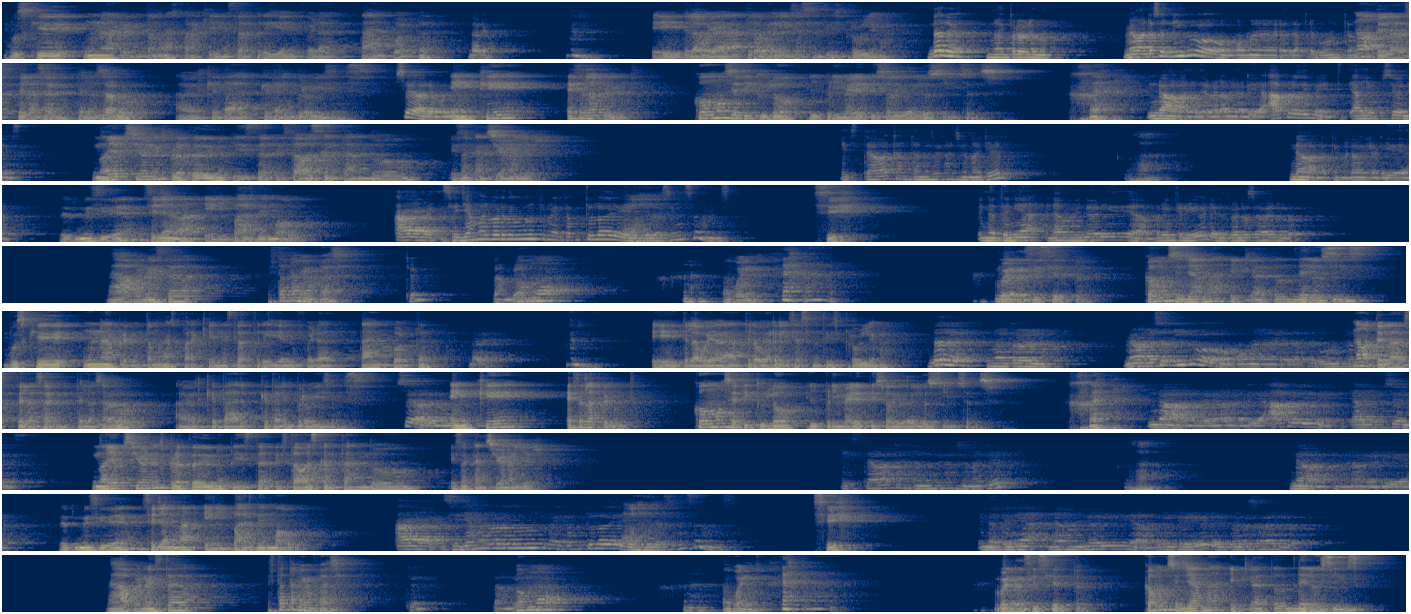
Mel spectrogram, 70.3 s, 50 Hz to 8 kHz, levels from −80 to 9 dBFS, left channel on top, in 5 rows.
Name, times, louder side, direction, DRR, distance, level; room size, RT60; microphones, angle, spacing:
voice 1, 0.0-3.3 3.6-4.3 5.7-5.9 6.5-8.9 13.5-15.4 15.8-17.7 18.5-19.2 19.7-20.3 21.0-24.0 24.7-25.3 29.0-32.2 32.6-33.5 39.4-39.7 42.8-45.2 48.4-48.7 50.3-50.7 57.3-58.2 59.0-59.7 61.4-61.8 63.5-64.2 66.2-67.1 67.7-69.8, right 2 dB, 40° right, 0 dB, 0.4 m, -27 dB
voice 2, 9.3-10.5 11.2-13.6 15.0-15.4 18.0-18.7 25.5-28.3 36.5-38.2 41.0-42.3 43.7-44.2 46.1-49.5 52.0-55.2 60.3-60.5 61.2-61.7 63.1-63.4 64.3-64.6 66.2-66.6, left 4 dB, 70° left, 4 dB, 0.3 m, -29 dB
3.8 x 2.3 x 2.3 m, 1.2 s
head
